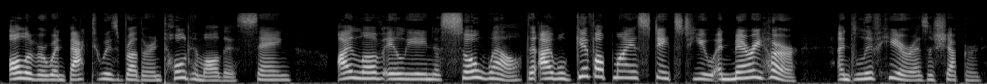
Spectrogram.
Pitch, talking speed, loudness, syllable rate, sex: 245 Hz, 215 wpm, -19 LUFS, 5.2 syllables/s, female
